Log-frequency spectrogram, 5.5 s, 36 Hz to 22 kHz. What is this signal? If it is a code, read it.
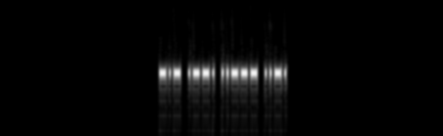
Morse code, heard as a keyed tone, about 39 wpm, 700 Hz. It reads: KP2F
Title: DXCC-100 Call Signs - 4 Characters - Repeated 3x - 40wpm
